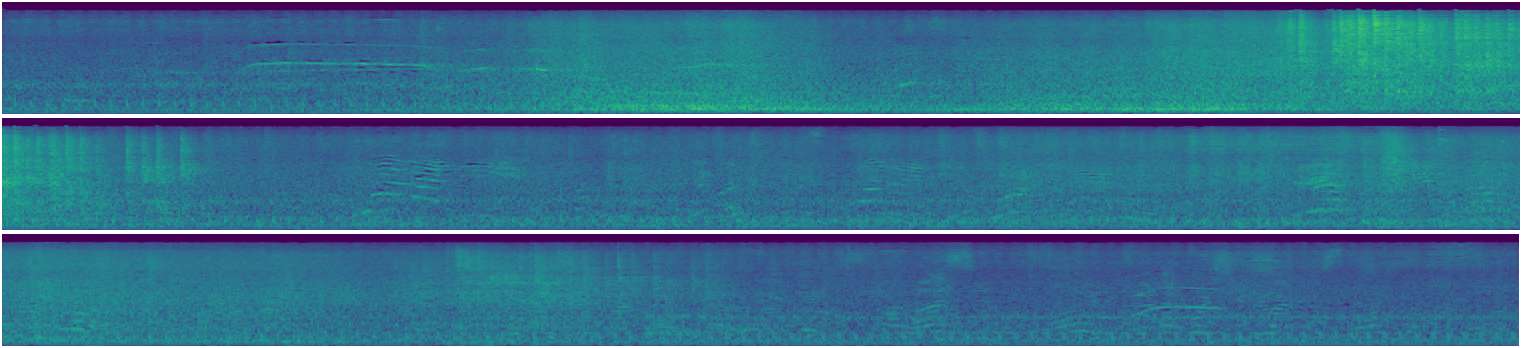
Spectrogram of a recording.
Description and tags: Amusement park attraction ride
rides, attraction, park, amusement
